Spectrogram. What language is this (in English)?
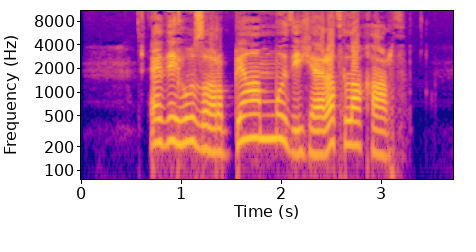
Kabyle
